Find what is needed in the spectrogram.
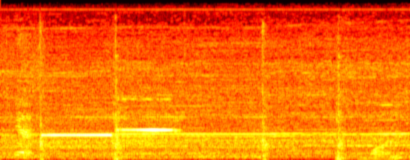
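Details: Mechanical cough assist (insufflation-exsufflation) device used by a girl: a steady machine whoosh broken by sharp switching clicks between push and pull phases, with counting and praise.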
